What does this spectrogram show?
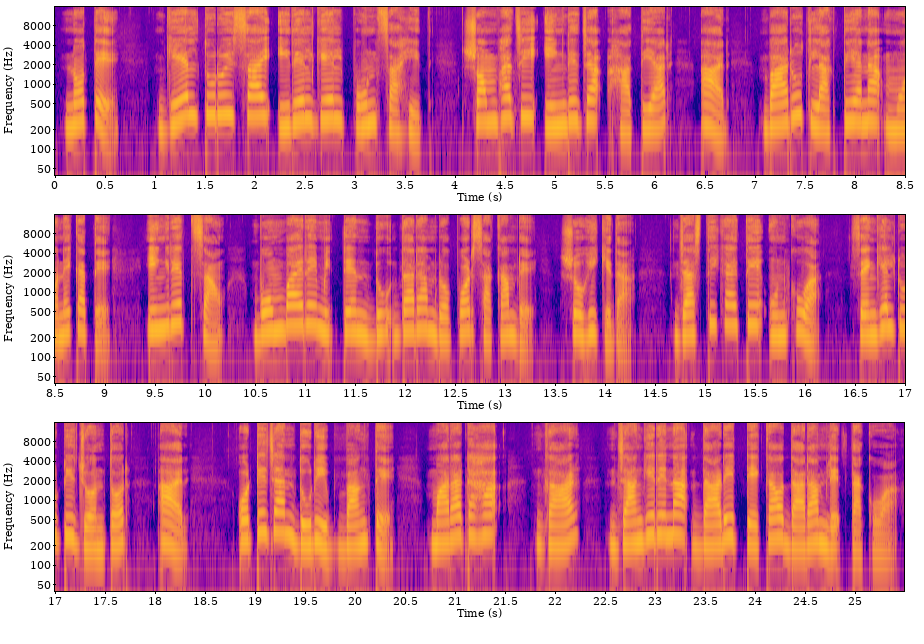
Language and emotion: Santali, neutral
